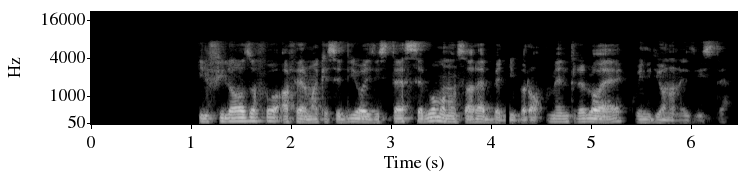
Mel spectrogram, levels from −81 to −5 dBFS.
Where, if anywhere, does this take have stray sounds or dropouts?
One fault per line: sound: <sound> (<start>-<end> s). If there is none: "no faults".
sound: dropout (4.1-4.2 s)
